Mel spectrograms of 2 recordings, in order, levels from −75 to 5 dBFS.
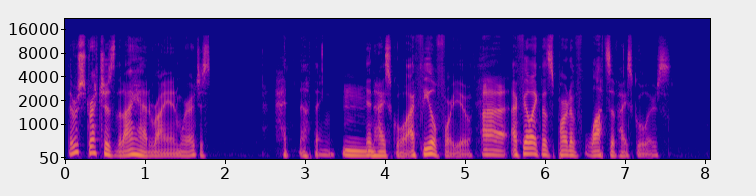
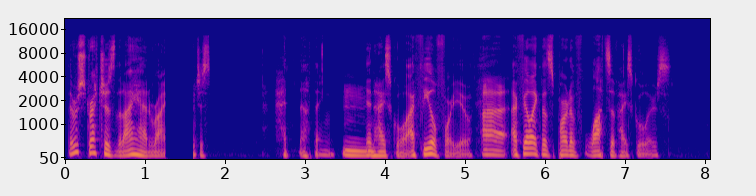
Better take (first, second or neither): first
